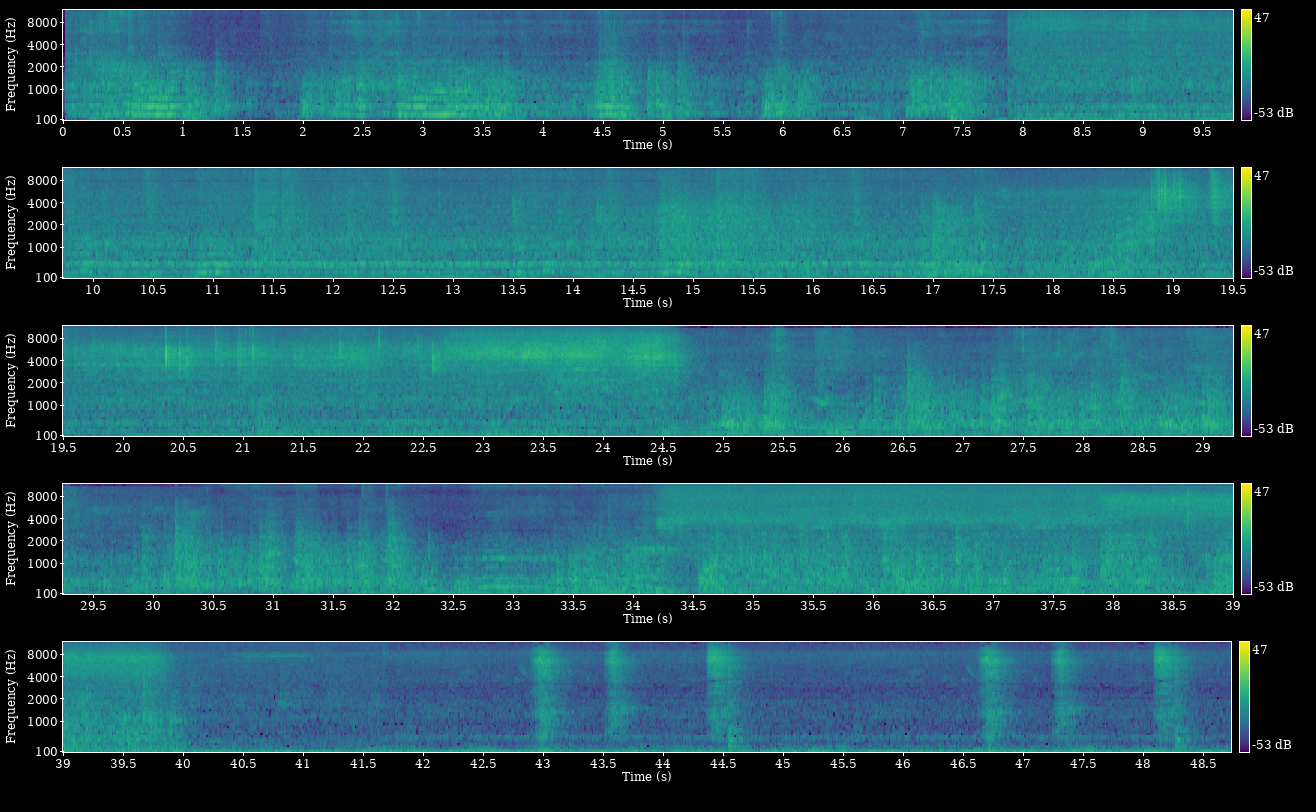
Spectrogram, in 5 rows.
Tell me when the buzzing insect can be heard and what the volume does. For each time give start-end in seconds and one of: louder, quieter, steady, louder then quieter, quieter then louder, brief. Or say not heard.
0.0-48.6 quieter.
